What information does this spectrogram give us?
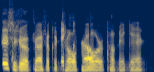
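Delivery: mock radio-operator announcement; air traffic controller. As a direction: play a control tower calling over the radio. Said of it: "when I'm being Melbourne Air Traffic Control".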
